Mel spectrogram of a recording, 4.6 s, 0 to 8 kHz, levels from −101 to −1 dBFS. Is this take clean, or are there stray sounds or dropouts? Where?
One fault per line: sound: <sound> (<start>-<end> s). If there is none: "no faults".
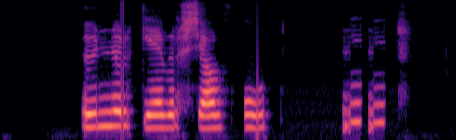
sound: laugh (3.4-3.9 s)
